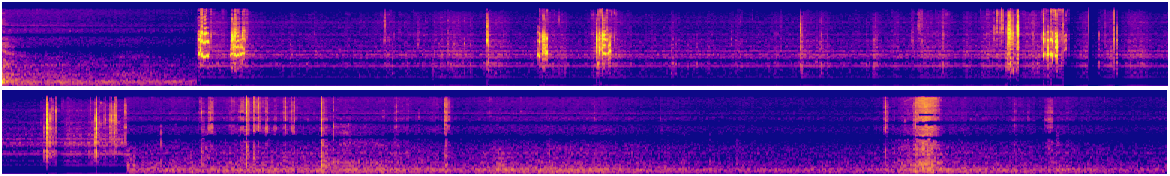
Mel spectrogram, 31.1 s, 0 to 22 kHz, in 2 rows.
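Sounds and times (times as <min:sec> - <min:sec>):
faint low hum: 0:00.0 - 0:31.0
clicks and rustles of handling wires: 0:16.1 - 0:22.3.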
